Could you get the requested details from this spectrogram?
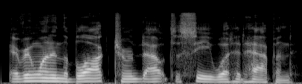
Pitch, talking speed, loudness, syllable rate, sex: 125 Hz, 220 wpm, -18 LUFS, 6.0 syllables/s, male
